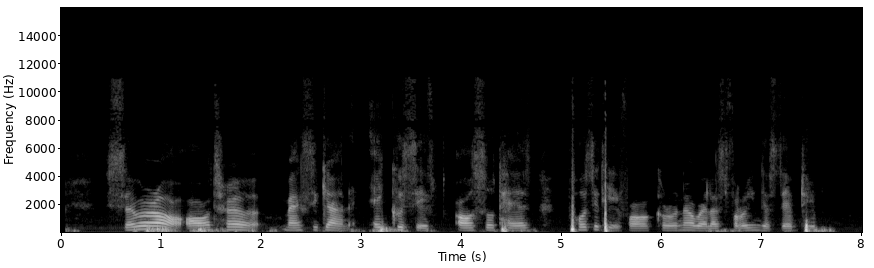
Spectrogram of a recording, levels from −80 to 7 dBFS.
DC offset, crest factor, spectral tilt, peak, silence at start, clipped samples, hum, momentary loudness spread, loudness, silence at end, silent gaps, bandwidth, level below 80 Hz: under 0.1%; 24 dB; -8 dB/octave; 0 dBFS; 0.5 s; under 0.1%; none; 14 LU; -24 LUFS; 0.3 s; none; 11 kHz; -42 dBFS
